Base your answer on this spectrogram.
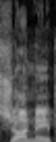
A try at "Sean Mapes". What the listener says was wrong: Well, it's Sean Mapes with an S at the end. You said Sean Mape. You it.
